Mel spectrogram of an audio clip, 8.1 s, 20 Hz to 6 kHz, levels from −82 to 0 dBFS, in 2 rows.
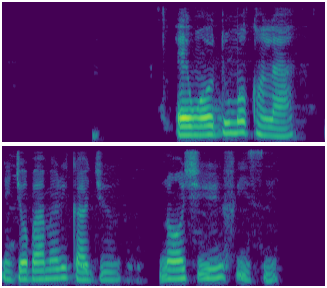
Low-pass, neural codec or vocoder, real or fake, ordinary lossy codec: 5.4 kHz; none; real; none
